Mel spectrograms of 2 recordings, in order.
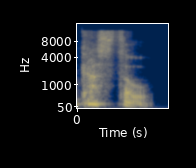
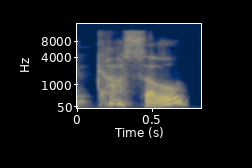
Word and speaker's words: castle: T is silent here, guys. It's not castle. We saw the castle, and bought a lot of souvenirs.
